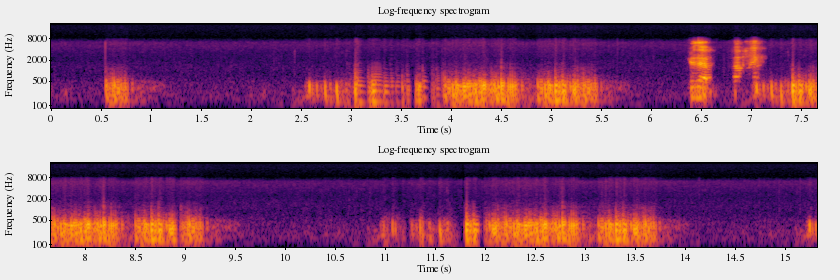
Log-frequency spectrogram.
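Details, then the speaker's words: Lung recording of fine crackles from fluid in the lungs: repeated breaths with low bubbling, popping sounds in each cycle, with a very short expiratory phase and short inspiration. "so these are fine crackles they're they're lower you could really hear that bubbling sound where the other ones were kind of rough"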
